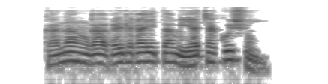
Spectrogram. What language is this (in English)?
Sihuas Ancash Quechua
